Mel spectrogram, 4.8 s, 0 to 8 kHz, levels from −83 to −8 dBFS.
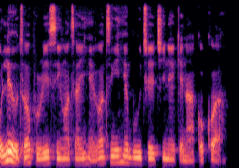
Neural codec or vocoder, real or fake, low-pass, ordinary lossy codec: none; real; 7.2 kHz; none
